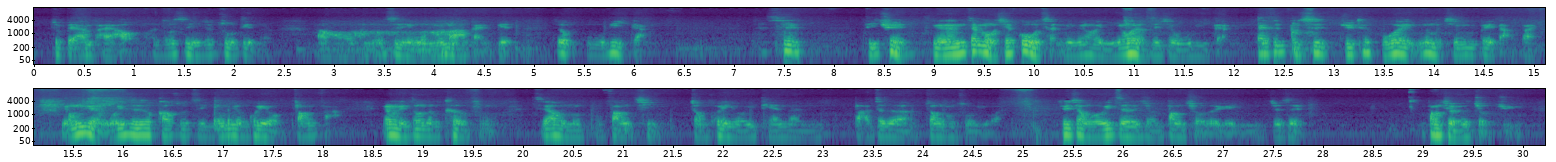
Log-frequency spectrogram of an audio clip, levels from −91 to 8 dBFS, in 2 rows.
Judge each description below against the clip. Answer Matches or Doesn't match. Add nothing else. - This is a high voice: Doesn't match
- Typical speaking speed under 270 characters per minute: Matches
